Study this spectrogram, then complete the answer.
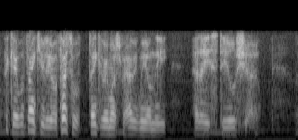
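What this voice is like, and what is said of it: English accent. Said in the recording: “people will hear my accent and say, "Well, he's English."”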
